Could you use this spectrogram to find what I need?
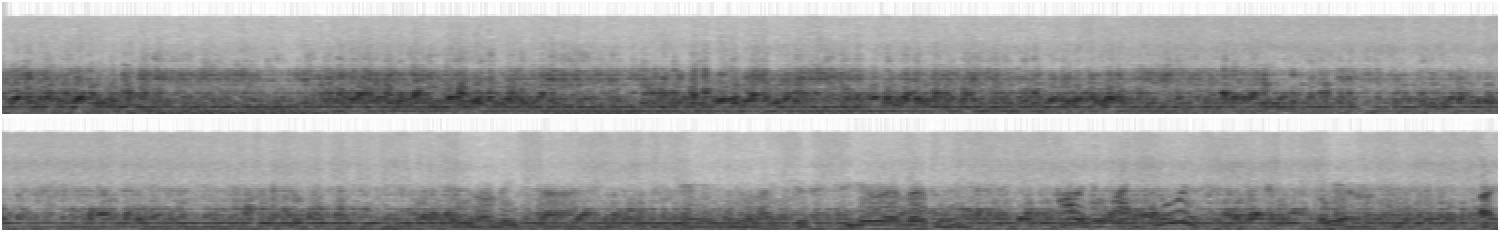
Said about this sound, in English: Look, I will start the engine. Oh, listen to that.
